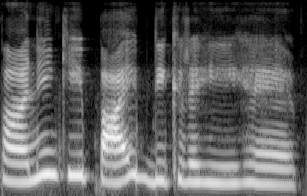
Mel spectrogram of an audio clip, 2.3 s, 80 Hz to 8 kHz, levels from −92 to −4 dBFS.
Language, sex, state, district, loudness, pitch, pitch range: Hindi, female, Jharkhand, Ranchi, -16 LUFS, 235 Hz, 220-265 Hz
